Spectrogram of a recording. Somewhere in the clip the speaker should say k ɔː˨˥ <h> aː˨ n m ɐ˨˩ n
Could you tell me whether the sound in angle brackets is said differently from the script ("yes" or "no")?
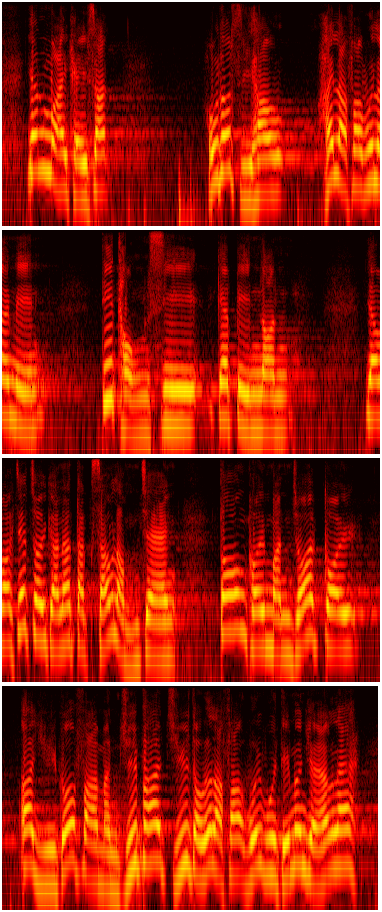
yes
